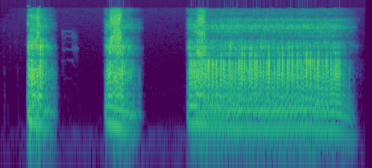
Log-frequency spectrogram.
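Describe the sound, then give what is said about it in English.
Loud flatulence: two short, rumbling bursts followed by one long, sustained, buzzing fart that holds steady before cutting off. “let out a long cannonball fart. It's really stinky.”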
